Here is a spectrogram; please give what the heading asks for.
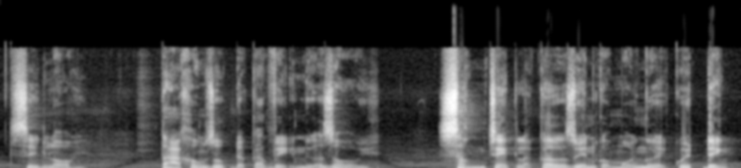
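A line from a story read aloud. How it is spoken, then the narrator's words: Monk, soft. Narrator (Vietnamese): Vị sư khẽ nói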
